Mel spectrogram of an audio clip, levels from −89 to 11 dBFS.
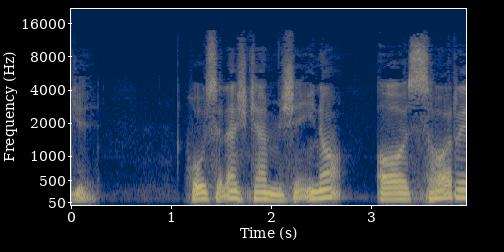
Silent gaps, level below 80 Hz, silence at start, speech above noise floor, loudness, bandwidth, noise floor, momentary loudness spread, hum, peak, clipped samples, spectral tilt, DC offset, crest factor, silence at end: none; -56 dBFS; 0 s; 44 dB; -18 LUFS; 13.5 kHz; -61 dBFS; 9 LU; none; -2 dBFS; under 0.1%; -6 dB/octave; under 0.1%; 16 dB; 0 s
